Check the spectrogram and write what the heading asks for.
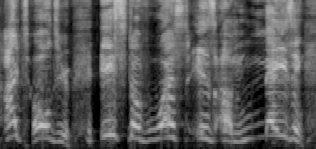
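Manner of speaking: usual speaking voice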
